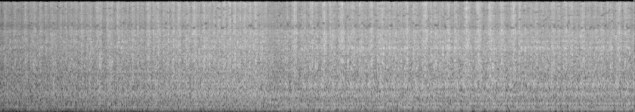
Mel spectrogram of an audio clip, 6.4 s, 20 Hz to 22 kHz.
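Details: Case 580C backhoe diesel after valve adjustment, injector lines cracked; loping uneven clatter around 200 beats a minute, second cylinder weak; owner suspects second injector, valve or piston rings, not the line: misfire on one cylinder.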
